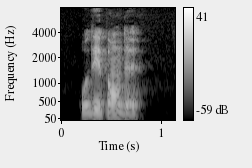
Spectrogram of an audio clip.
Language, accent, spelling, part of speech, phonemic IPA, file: French, France, aux dépens de, preposition, /o de.pɑ̃ də/, LL-Q150 (fra)-aux dépens de.wav
- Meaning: at the expense of (someone)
